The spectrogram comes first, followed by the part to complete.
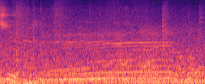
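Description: A person's voice holding one long, steady hum for about a second and a half, sagging slightly in pitch at the end, over a constant low background hum.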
